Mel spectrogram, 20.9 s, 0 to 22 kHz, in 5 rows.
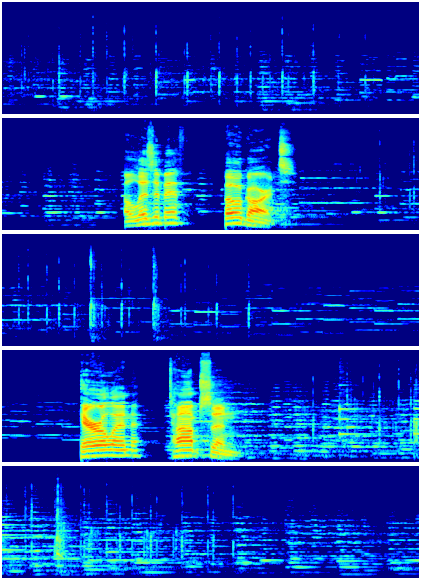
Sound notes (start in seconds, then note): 0.0 audience applauds; 7.7 audience applauds; 14.2 audience cheers; 14.2 audience applauds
